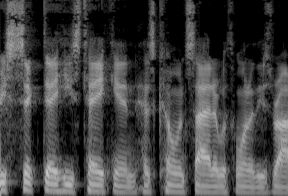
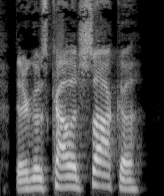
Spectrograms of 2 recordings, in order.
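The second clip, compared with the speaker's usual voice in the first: attempted tough-guy Boston accent, loud and pitched up; 7 semitones higher, 7 dB louder than usual. Retelling a scene, quoting Jeremy Renner's line in an attempted Boston accent. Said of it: "Is that your attempt at a Boston accent?".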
